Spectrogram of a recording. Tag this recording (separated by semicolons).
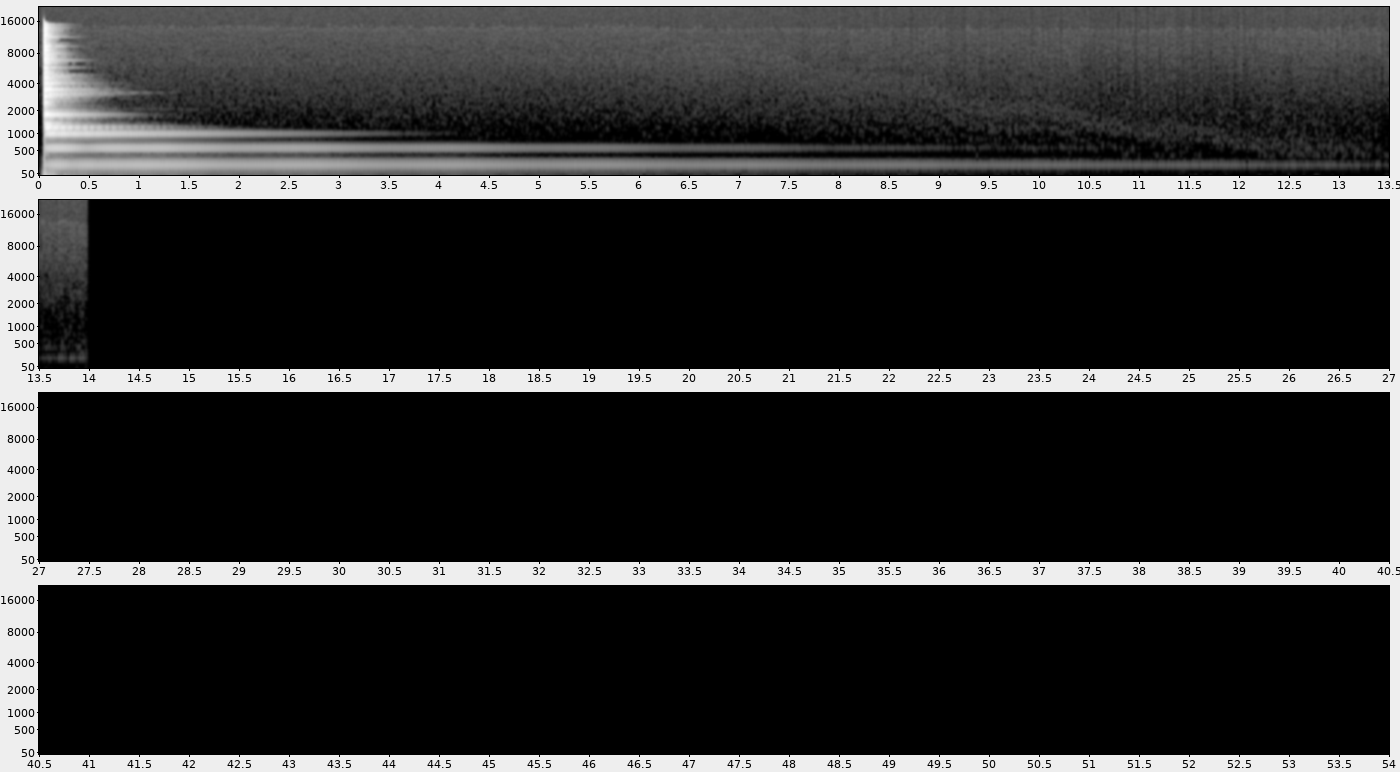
metallic; sustain; long; hit; strike; metal; wheel; impact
